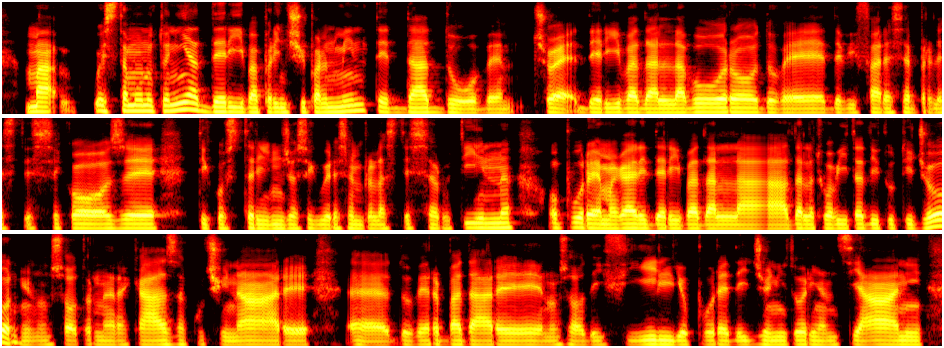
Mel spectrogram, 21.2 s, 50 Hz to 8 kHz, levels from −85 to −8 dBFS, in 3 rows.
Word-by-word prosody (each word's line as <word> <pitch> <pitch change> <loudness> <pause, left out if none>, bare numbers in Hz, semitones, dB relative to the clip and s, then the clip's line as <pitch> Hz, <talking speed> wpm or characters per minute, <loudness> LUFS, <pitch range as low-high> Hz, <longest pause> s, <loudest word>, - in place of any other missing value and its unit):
ma 125 0 +4 0.3
questa 145 +1 +1
monotonia 145 +4 +3
deriva 120 -4 +2
principalmente 120 +2 0
da 110 +1 +3
dove? 100 -2 -2
Cioè, - - +1
deriva 110 0 +1
dal 105 0 +2
lavoro 115 +1 +4
dove 100 0 0
devi 100 0 -6
fare 105 0 -2
sempre 100 -2 -6
le 105 - -4
stesse 105 +2 -9
cose, 110 0 +3 0.3
ti 110 - -6
costringe 105 0 -2
a 105 - -2
seguire 105 0 -3
sempre 105 -1 -3
la 105 - -2
stessa 105 +1 -6
routine, 120 +4 -1 0.3
oppure 120 -1 +2
magari 110 +1 +4
deriva 105 +1 +1
dalla 100 -1 +2
dalla 105 0 +1
tua 110 +1 -2
vita 105 +1 -1
di 110 0 -3
tutti 110 0 -10
i - - -4
giorni, 115 -3 +2
non 100 0 -9
so, 105 -1 -1
tornare 100 -1 -5
a 100 - -10
casa, 105 0 +1
cucinare, 105 -1 0 0.2
ehm, 95 -3 0
dover 105 +2 -4
badare, 100 0 +1
non 100 +1 -7
so, 105 -1 -4
a 95 - -2
dei 100 +1 -8
figli 105 +1 -2
oppure 105 0 -2
dei 100 0 -5
genitori 105 0 -2
anziani, 105 0 +2
105 Hz, 155 wpm, -23 LUFS, 100-110 Hz, 0.3 s, ma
